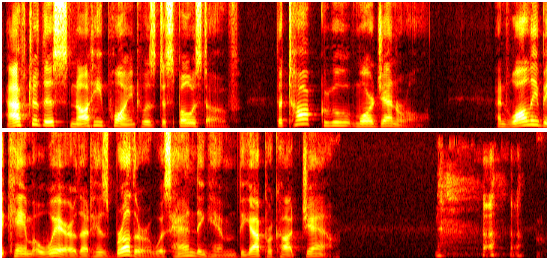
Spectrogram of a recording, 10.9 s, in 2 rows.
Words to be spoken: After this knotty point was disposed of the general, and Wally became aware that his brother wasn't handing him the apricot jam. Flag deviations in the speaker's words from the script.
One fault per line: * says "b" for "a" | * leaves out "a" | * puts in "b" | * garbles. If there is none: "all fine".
* puts in "talk grew more"
* says "was" for "wasn't"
